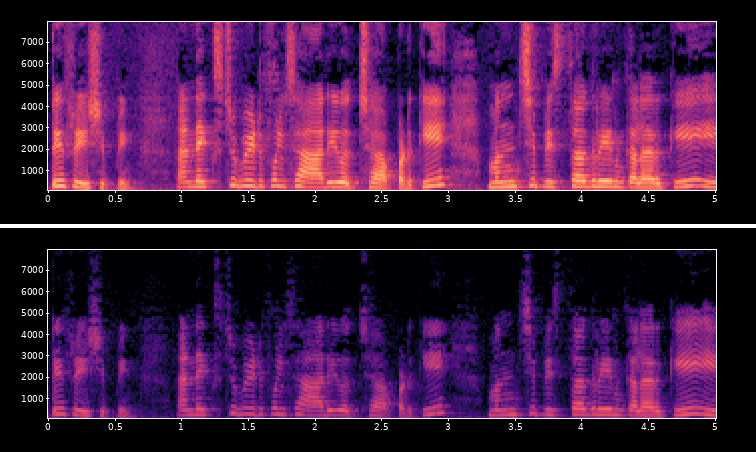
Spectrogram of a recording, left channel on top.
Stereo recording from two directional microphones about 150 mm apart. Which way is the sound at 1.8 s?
40° left (ahead or behind).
